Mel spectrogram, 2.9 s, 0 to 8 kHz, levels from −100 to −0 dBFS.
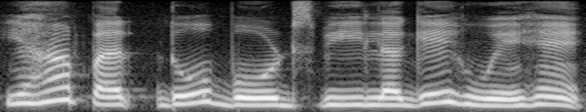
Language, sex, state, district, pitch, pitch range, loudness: Hindi, female, Himachal Pradesh, Shimla, 200 Hz, 190-235 Hz, -12 LUFS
